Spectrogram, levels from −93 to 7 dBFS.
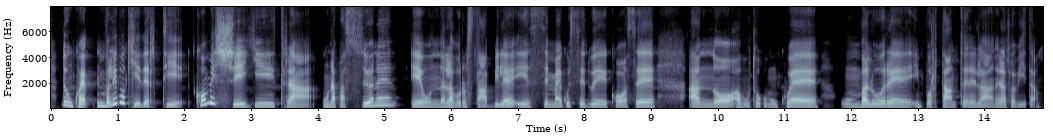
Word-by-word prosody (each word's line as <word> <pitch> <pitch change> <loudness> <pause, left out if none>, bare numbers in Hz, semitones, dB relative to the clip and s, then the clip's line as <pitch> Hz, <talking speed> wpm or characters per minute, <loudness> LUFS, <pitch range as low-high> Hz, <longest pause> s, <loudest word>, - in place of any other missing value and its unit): Dunque, 240 -10 +4
volevo 250 - +3
chiederti 170 - -2
come 425 +7 +4
scegli 220 - +2
tra 170 -5 +2 0.2
una 185 -2 0
passione 265 +11 0
e 185 -3 +3
un 180 0 -4
lavoro 170 -1 0
stabile 175 +7 0
e 180 - -3
se 190 +2 -5
mai 195 +3 0
queste 230 -5 -5
2 185 0 -2
cose 175 +2 0 0.5
hanno 175 -1 +2
avuto 170 0 -4
comunque 175 -1 +1 0.3
un 185 -2 -11
valore 185 0 +2
importante 170 -3 -4
nella 160 -1 -3
nella 170 - -2
tua 180 +2 -8
vita? - - -10
180 Hz, 115 wpm, -22 LUFS, 175-205 Hz, 0.5 s, Dunque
